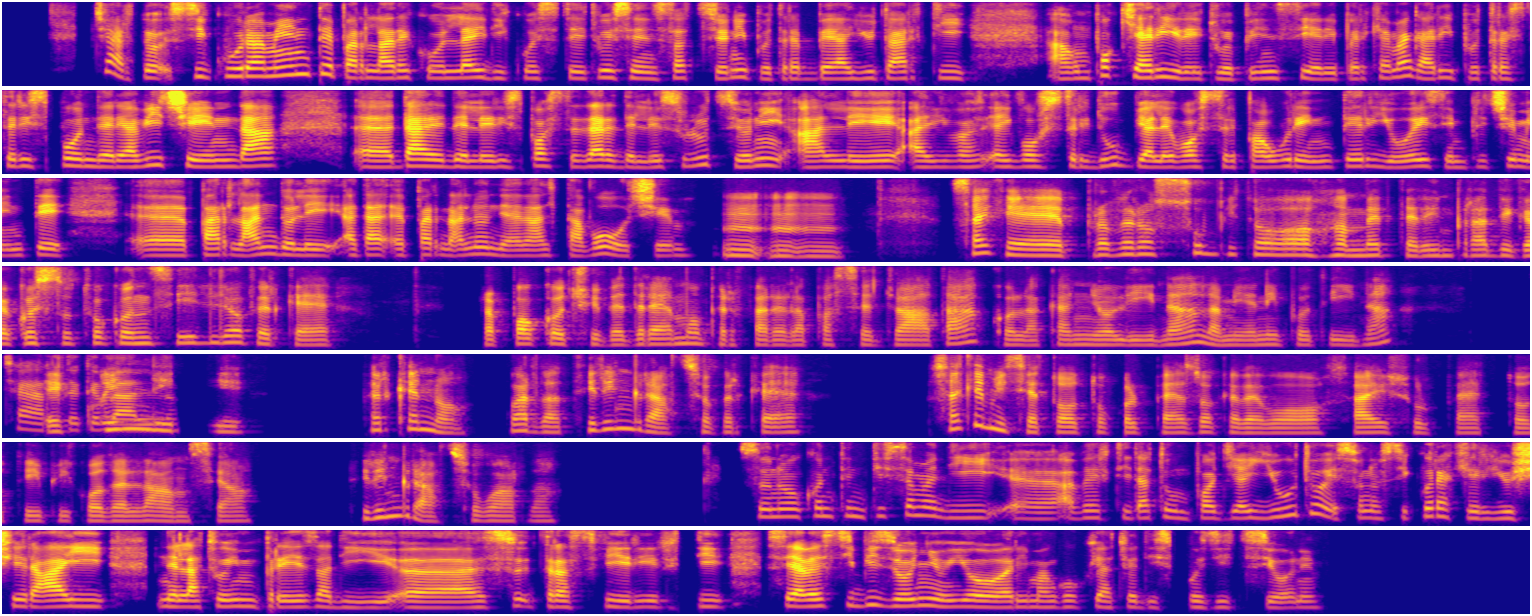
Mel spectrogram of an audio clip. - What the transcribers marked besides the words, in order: "parlandone" said as "parlandole"; chuckle
- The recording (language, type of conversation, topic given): Italian, advice, Come posso cambiare vita se ho voglia di farlo ma ho paura di fallire?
